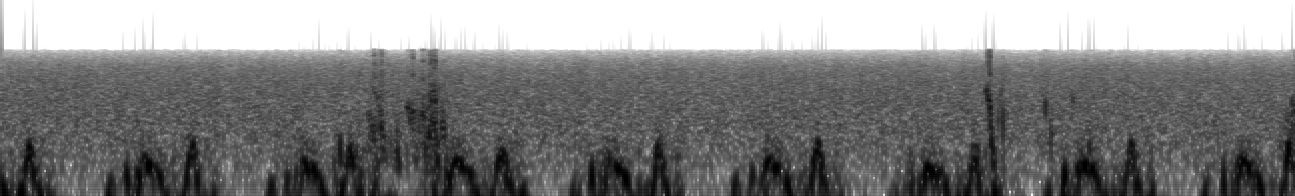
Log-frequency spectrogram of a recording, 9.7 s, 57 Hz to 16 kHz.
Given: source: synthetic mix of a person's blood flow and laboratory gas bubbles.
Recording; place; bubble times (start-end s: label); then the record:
Doppler ultrasound of blood flow; precordium
2.51-2.59 s: bubbles
2.74-3.37 s: bubbles
7.35-7.58 s: bubbles
7.79-7.90 s: bubbles
8.01-8.06 s: bubbles
8.12-8.20 s: bubbles
9.57-9.72 s: bubbles
From the record:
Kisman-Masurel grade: 233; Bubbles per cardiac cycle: several, 3 to 8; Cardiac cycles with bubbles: 50 to 99%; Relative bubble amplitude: loud (0.450 to 0.775); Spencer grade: 3 (all of the cardiac periods contain showers or single bubble signals, but not dominating or overriding the cardiac motion signals); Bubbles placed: anywhere in the cardiac cycle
